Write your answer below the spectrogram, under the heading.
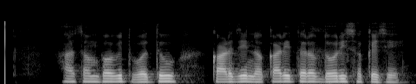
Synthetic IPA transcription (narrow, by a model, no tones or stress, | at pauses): asəmbʱaʋit̪ʋəd̪ʱu | kaɽd͡ʒinəkaɾit̪əɾəpʰd̪oɾiʃəket͡ʃʰe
